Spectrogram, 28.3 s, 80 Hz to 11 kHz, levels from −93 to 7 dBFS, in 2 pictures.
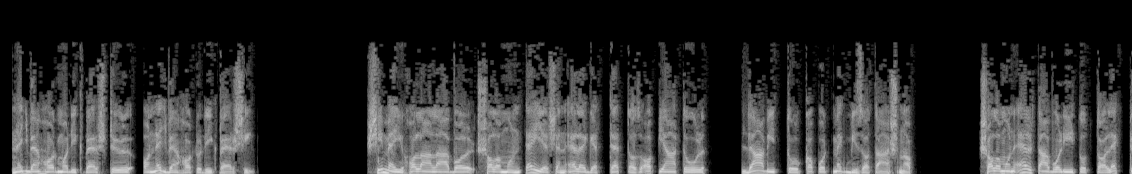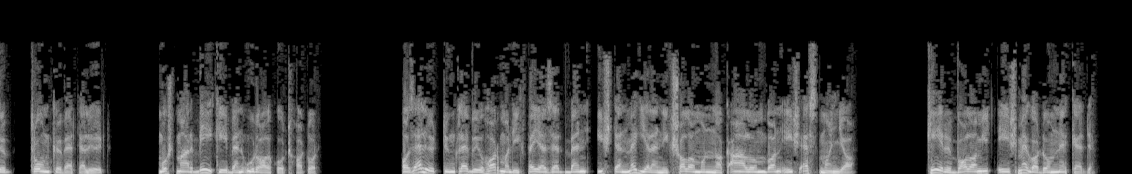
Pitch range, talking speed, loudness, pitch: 120-140 Hz, 90 wpm, -16 LUFS, 125 Hz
